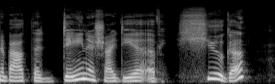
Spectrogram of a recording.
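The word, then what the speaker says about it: hygge: people are talking about the Danish idea of Huga spelled h y g g I had to look up the pronunciation CU otherwise I never would have guessed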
